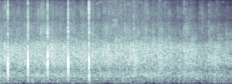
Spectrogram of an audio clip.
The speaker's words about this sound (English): Thanks, guys. You can clap for them. They did a great job.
